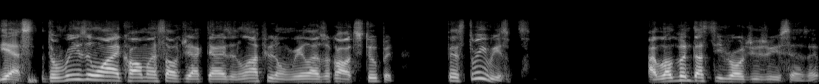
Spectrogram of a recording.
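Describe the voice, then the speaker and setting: Mumbling at a very fast pace with lively intonation and an American accent, the voice comes through dry and close with no echo against a quiet background. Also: man, fairly high pitch for a man. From Connecticut. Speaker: professional wrestler. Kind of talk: casual interview. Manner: stutters and mumbles.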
